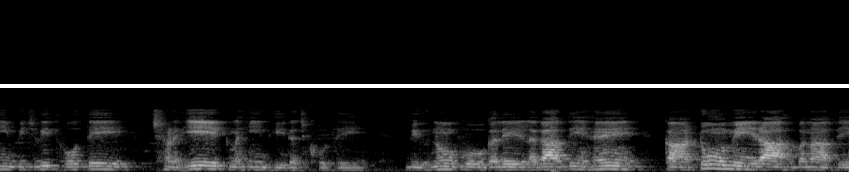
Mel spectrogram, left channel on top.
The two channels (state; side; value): silent; left; digital silence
